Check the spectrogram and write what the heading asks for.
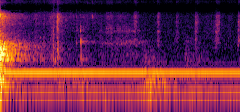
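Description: A sharp tap of a small object knocking on a tabletop right at the start, over a steady low hum held at one pitch, with a few faint ticks of small items being handled.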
